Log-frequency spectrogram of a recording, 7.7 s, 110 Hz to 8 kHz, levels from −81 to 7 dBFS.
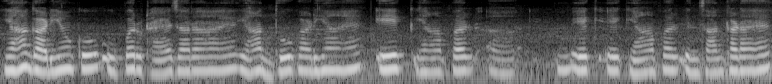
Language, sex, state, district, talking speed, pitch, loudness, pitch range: Hindi, female, Uttar Pradesh, Etah, 180 wpm, 220 Hz, -17 LUFS, 210-230 Hz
